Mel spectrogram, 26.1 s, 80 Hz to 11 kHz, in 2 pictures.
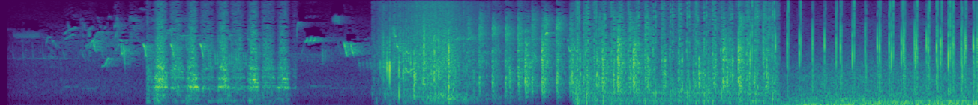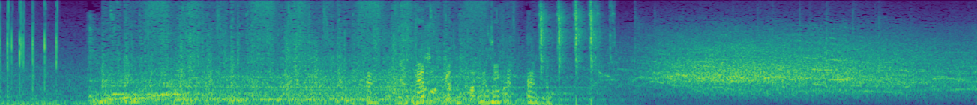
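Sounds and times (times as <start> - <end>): rhythmic clattering: 6.8 - 13.8, 14.5 - 21.3.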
